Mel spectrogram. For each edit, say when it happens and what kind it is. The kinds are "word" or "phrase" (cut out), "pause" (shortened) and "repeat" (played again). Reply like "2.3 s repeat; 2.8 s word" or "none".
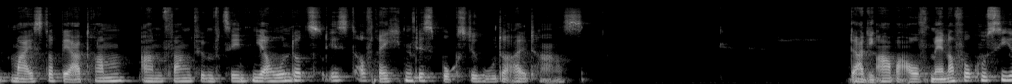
1.4 s word; 1.9 s word; 3.2 s word; 3.7 s word; 4.1 s word; 8.8 s word

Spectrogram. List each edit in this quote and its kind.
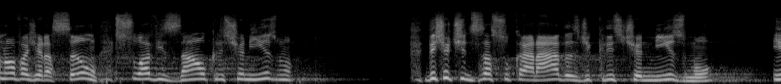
1.2 s word; 4.8 s phrase

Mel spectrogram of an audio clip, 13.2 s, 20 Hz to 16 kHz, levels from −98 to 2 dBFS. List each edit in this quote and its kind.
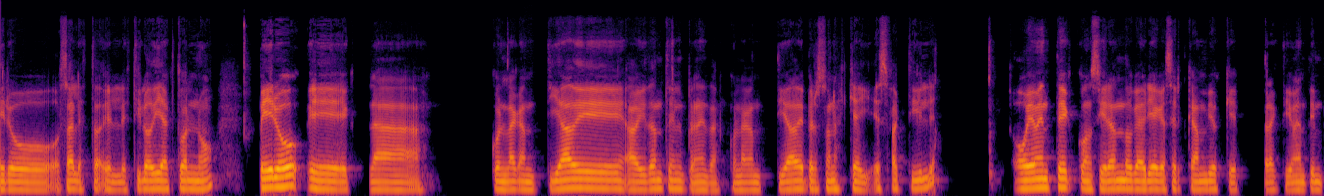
3.7 s word

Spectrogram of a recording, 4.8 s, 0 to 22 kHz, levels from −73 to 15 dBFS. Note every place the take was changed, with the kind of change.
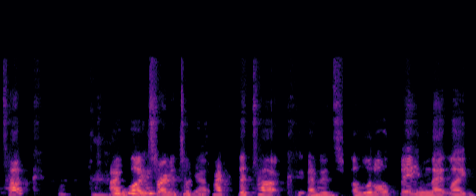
3.4 s word

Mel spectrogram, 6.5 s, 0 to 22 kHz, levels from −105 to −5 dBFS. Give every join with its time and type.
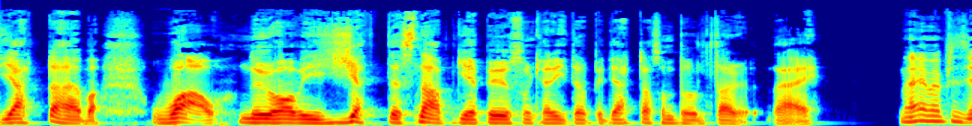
none

